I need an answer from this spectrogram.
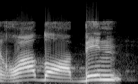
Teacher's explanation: غین کو بھی پر پڑھیں گے، ضاد کو بھی پر پڑھیں گے، کیونکہ یہ حروف مستعلیہ میں سے ہے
